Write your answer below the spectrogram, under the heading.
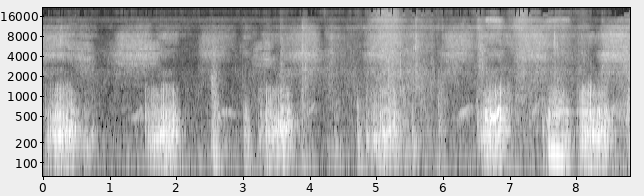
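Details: Sleeping Staffordshire Bull Terrier puppies heaped together in a basket, worn out after playing all day in the garden; steady throaty snores roughly every second and a half, some breaths ending in a higher squeaky whistle.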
